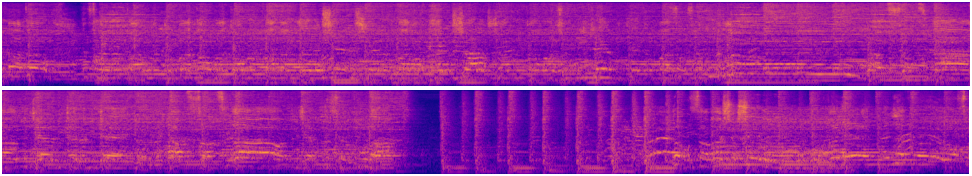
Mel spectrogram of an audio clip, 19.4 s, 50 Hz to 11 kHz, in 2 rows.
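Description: Live metal band playing: distorted electric guitar, bass and drum kit. About 14 seconds in the band stops dead for a moment, then comes back with short stabbed hits before the full sound resumes.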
